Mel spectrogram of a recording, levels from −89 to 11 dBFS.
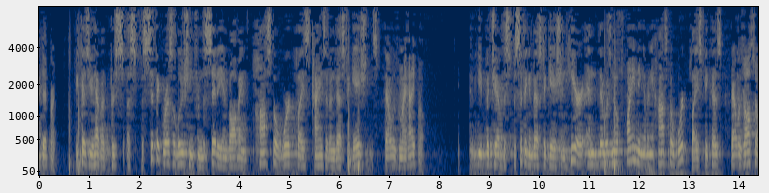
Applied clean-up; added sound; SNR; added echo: neural mask model RNNoise.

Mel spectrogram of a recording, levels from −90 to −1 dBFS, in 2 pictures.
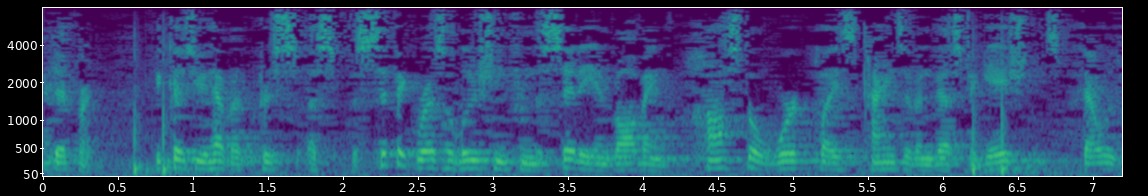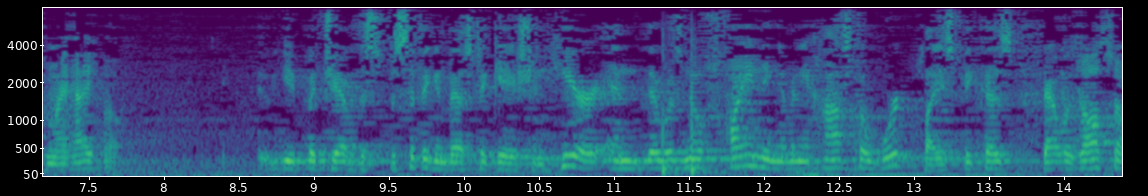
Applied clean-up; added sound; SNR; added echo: none; Fireworks; 11 dB; none.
